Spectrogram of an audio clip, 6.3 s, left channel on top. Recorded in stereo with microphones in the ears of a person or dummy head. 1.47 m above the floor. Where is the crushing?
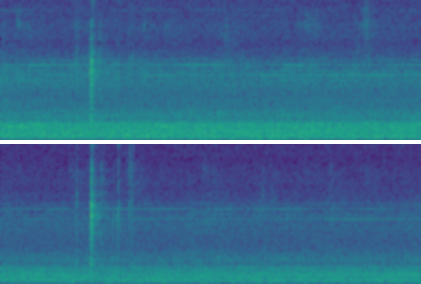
Centre (ahead or behind), 2.5 m.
